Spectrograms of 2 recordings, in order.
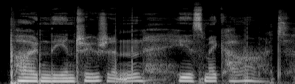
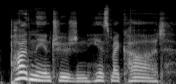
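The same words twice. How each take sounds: First: It is read in a sexy voice. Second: It is read in a plain voice.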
